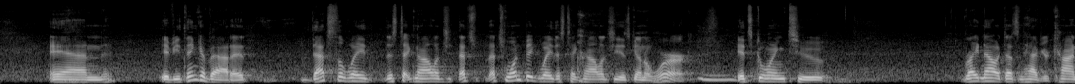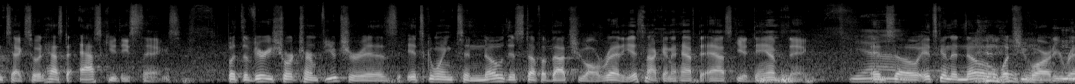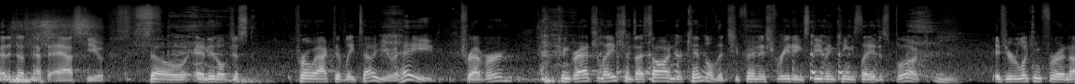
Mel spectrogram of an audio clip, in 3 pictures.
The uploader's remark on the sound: Recorded in front of a live audience at the 2019 London Book Fair.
